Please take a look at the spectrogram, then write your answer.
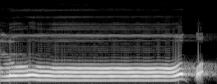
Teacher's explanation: Kemudian toknya dikolkolakan. Ini disebut kolkolah kubra karena berada di akhir kata yang diwakafkan ya.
